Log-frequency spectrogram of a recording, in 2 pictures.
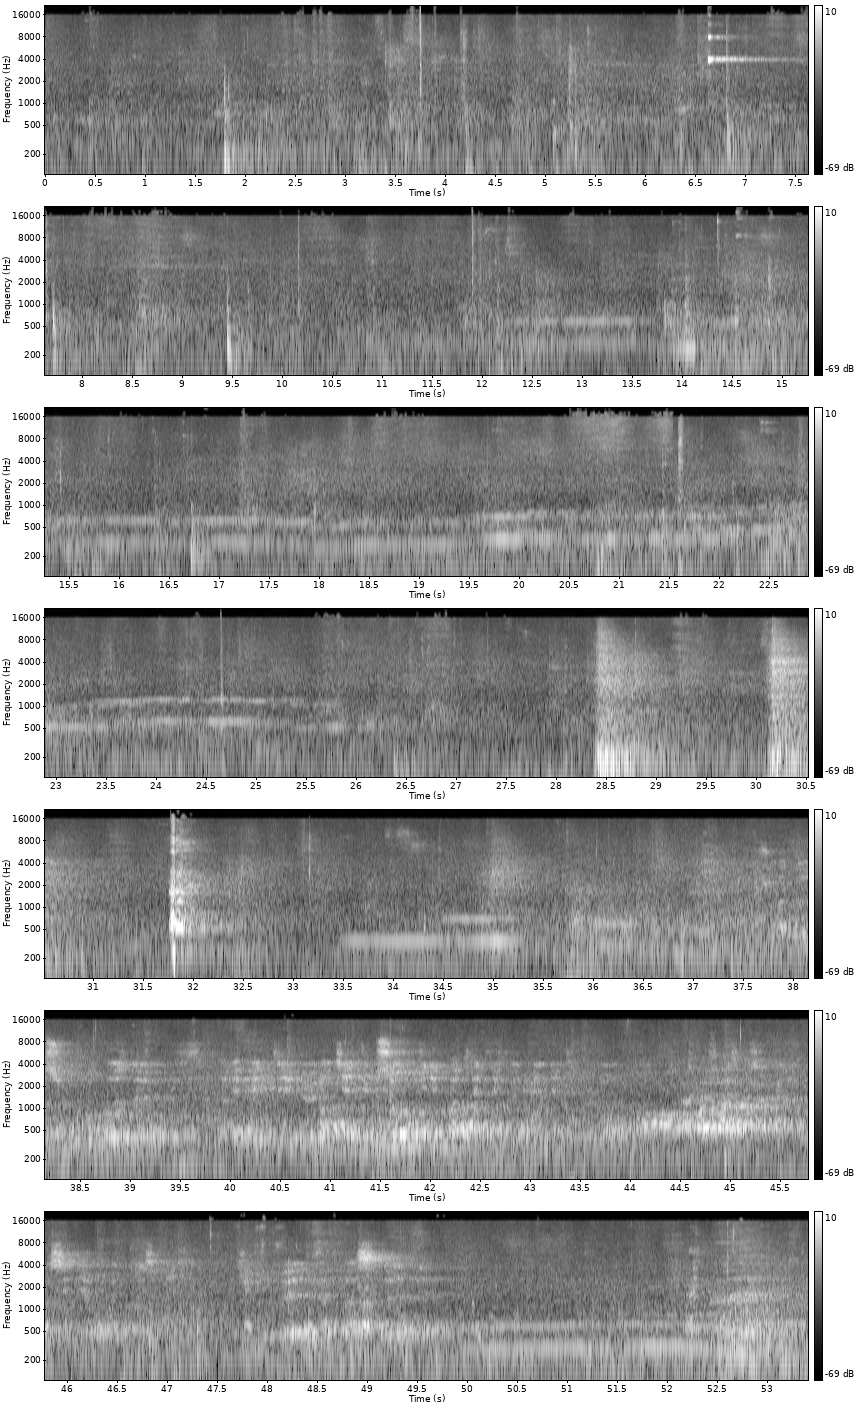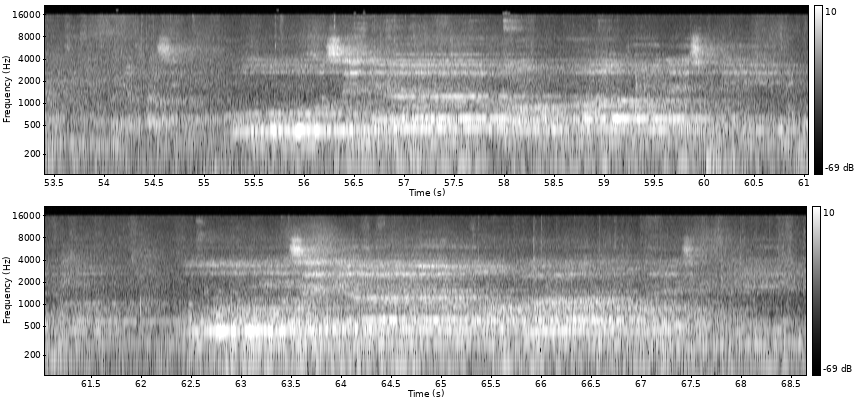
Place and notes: Recording of the beginning of the traditional mass in the St-Martin de Ré church. Good luck to everyone who want to listen to this !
